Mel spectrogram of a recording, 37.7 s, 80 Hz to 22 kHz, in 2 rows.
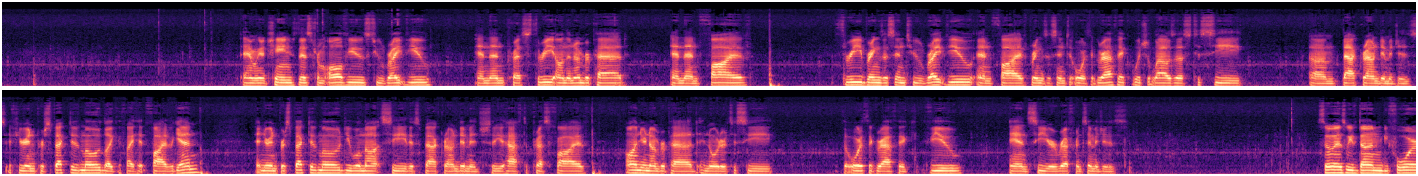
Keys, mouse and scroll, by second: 2.1-3.9 drag, 4.2-6.0 drag, 8.2 KP_3, 10.4 KP_5, 21.5 KP_5, 26.7 KP_5, 30.9-37.7 middle drag.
